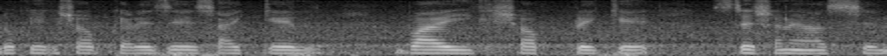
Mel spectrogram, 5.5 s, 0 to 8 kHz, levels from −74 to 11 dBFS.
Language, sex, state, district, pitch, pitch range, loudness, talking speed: Bengali, female, West Bengal, North 24 Parganas, 170 Hz, 170-175 Hz, -18 LUFS, 95 wpm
